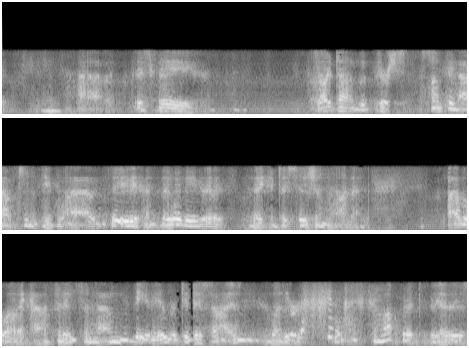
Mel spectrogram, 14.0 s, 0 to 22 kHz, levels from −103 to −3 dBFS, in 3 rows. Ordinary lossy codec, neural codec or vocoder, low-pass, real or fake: AAC, 16 kbps; codec, 16 kHz, 0.5 kbps, FreqCodec, smaller model; 3.6 kHz; fake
